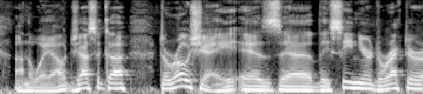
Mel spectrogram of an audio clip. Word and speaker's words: DesRosiers: Jessica D Rochce is uh the senior director of programs and services for Alzheimer's Association.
